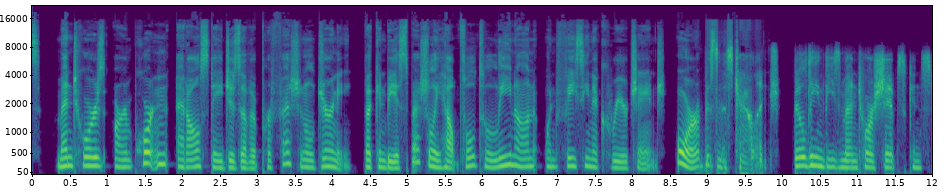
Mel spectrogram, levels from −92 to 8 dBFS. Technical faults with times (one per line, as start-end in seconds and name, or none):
8.82-12.01 call bitrate drop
